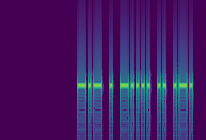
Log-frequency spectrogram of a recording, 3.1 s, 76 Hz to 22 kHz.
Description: Morse code, heard as a keyed tone, about 30 wpm, 700 Hz. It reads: KE6IR
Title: USA Call Signs - 5 Characters - 8x Character Spacing - 30wpm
